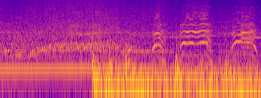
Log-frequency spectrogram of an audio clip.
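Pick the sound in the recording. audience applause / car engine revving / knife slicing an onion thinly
car engine revving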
